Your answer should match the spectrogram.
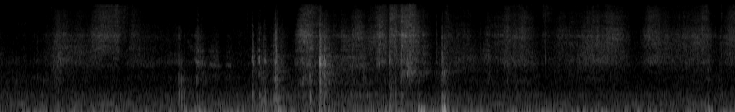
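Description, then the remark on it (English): A deck of oracle cards being shuffled before a card reading, with soft papery rustling and brief sliding, riffling bursts over a few seconds. It's fairly quiet, and no one speaks. “I'm just giving the cards a bit of a shuffle.”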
